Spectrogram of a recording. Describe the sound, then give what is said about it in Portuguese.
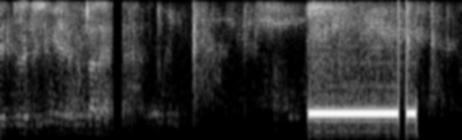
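Ringback tone on an outgoing phone call: one loud, steady mid-pitched beep lasting about a second, then a very short second burst. A voice talks quietly before the tone starts. “Tô em ligação, deixa eu ver se a mulher atende.”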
